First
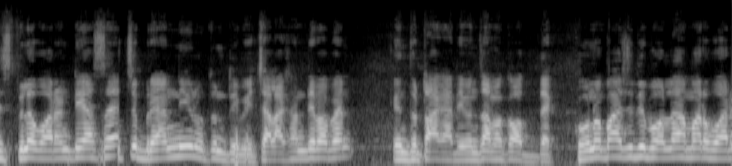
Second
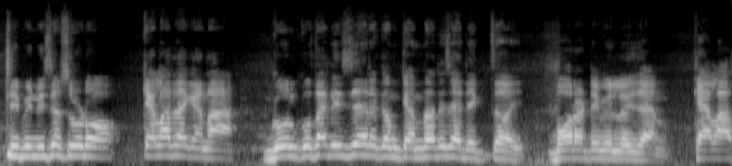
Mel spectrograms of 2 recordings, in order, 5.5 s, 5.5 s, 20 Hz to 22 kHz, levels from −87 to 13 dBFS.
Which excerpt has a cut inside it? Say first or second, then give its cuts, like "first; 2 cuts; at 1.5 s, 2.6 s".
first; 2 cuts; at 0.9 s, 4.2 s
